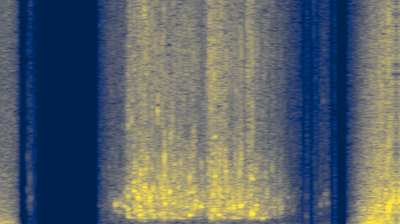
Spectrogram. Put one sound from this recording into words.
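A paddle dips and splashes softly in water.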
